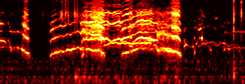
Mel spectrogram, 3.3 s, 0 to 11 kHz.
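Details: At a Koszalin, Poland nest on 16 May 2022, a young peregrine falcon calls during feeding, its foot caught in a beak. Brief opening notes give way to one long, strained, wavering wail.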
